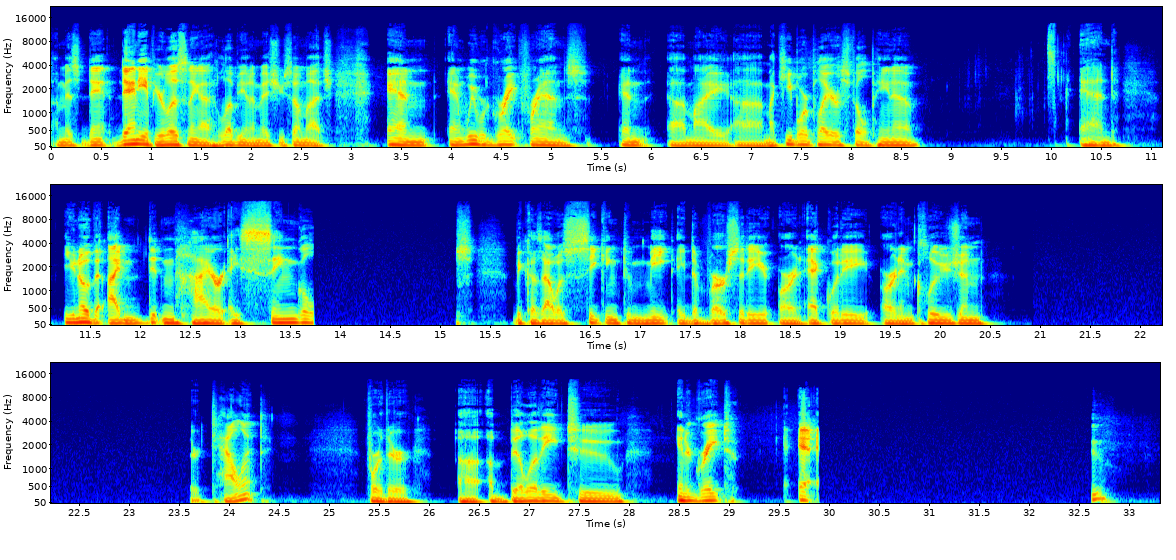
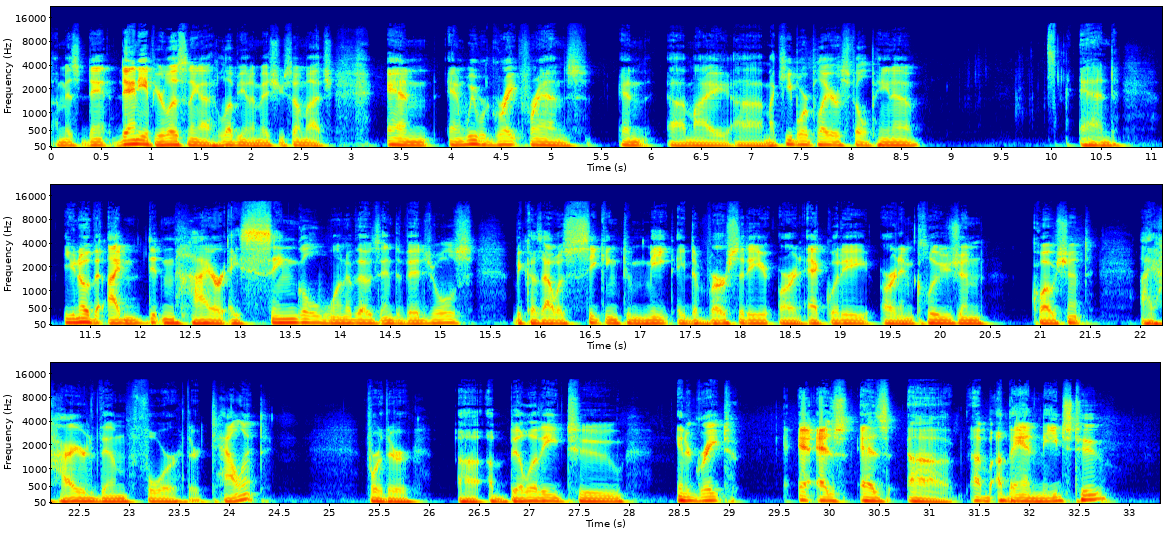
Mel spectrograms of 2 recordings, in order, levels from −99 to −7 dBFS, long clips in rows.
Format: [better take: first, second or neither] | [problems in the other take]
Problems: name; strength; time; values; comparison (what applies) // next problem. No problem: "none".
second | audio cutting out; at 14 s for 1.5 s, at 21 s for 2.5 s and at 30 s for 2.5 s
